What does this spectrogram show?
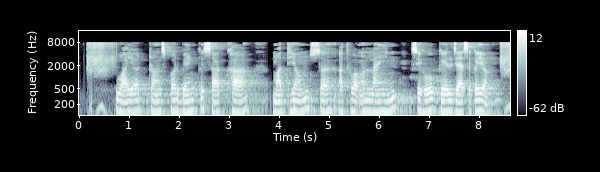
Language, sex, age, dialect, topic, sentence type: Maithili, male, 18-24, Eastern / Thethi, banking, statement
